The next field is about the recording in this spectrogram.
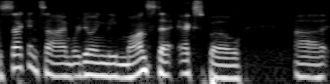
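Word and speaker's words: Monstah: time we're doing the monsta expo uh that is spelled m-o-n-s-t-a-h because it's it's in massachusetts so it's got to be hilarious so it's the monster monsta expo just xpo and it's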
